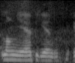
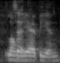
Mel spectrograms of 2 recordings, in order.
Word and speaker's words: Longyearbyen: I'm going to get this wrong, and if there are any Norwegian speakers, please forgive me, but Longyearbyen is the way I understand it's pronounced. I think I may not have the accent in exactly the right place. Longyearbyen.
